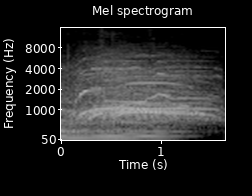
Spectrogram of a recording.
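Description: A crowd at a party answers a call with a loud, drawn-out collective shout of "ui," many voices rising together for about a second before trailing off.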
